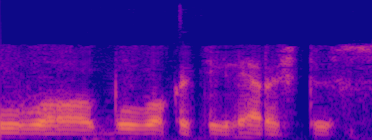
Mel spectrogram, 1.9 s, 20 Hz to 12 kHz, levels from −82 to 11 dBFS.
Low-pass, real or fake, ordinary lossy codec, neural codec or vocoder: 10.8 kHz; fake; AAC, 32 kbps; vocoder, 44.1 kHz, 128 mel bands, Pupu-Vocoder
